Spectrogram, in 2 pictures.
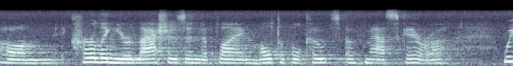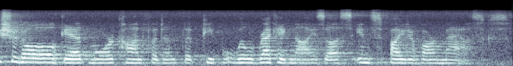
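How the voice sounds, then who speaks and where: Over noticeable background noise, a woman talks at a fairly slow pace with monotone, flat intonation. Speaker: pastor. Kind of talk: recorded devotional message.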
